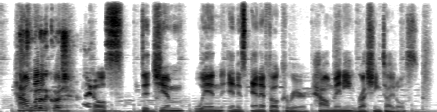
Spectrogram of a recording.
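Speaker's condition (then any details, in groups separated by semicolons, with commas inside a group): No condition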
